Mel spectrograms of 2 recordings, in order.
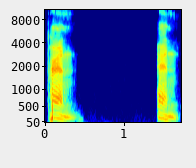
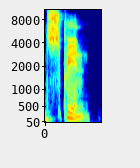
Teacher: The P is strong, and then spin. It is weak,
